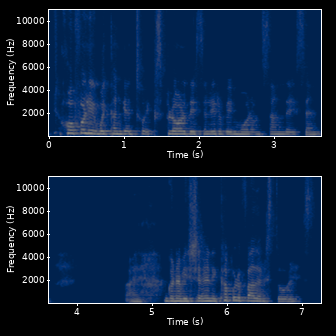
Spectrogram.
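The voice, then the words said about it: Argentinian Spanish accent. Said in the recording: “I'm Argentinian, so my accent is probably a little bit different.”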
